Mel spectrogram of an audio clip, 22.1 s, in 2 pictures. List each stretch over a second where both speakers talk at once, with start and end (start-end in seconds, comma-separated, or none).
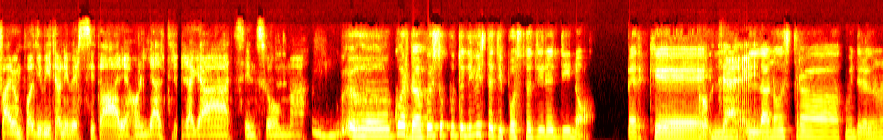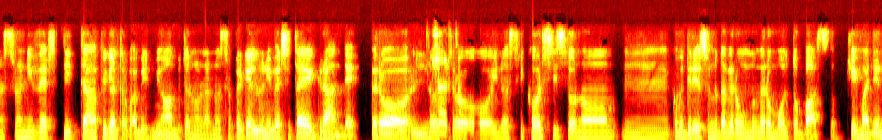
none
